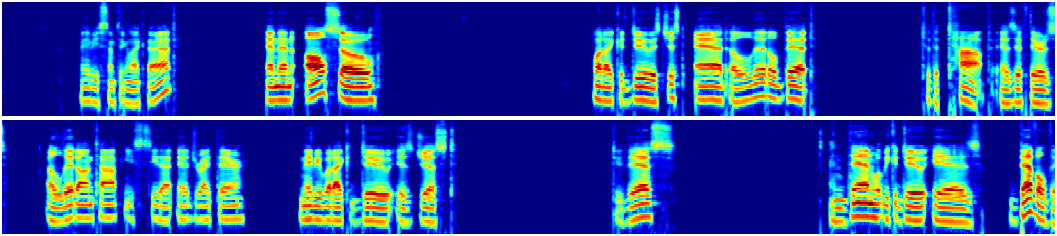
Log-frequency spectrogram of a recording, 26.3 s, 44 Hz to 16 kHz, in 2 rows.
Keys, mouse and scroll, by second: 1.3 middle click, 3.9 shift+middle click, 4.6 scroll up 1, 4.7 middle click, 5.8 Tab, 6.8 s, 15.8 middle click, 17.1 Tab, 17.6 shift+middle click, 18.5 ctrl+r, 22.9 scroll up 3, 23.2 shift+middle click, 23.7 middle click.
